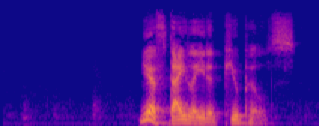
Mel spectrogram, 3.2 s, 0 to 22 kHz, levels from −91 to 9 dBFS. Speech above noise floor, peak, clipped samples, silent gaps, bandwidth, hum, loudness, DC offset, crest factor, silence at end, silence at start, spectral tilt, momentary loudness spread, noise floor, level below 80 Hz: 49 dB; -4 dBFS; under 0.1%; none; 14.5 kHz; none; -24 LUFS; under 0.1%; 22 dB; 0.3 s; 1.4 s; -5 dB/octave; 19 LU; -73 dBFS; -62 dBFS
